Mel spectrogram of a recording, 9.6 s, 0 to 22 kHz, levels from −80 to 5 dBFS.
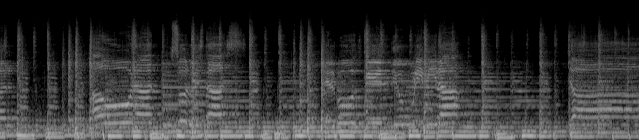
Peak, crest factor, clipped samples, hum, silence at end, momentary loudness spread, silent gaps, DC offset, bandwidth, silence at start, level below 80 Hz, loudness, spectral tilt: -12 dBFS; 16 dB; under 0.1%; none; 0 s; 5 LU; none; under 0.1%; 12 kHz; 0 s; -46 dBFS; -28 LUFS; -5.5 dB/octave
